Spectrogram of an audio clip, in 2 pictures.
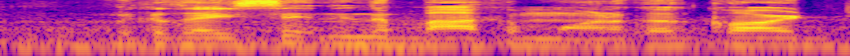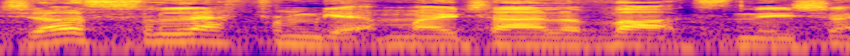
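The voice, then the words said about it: Broad Caymanian dialect. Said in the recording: “Let's hear a proper Caymanian dialect ... This proper Caymanian.”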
